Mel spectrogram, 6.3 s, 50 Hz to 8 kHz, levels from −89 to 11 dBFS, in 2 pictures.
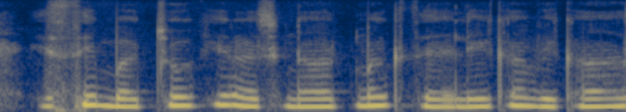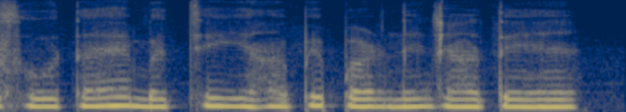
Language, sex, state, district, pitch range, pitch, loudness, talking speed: Hindi, female, Uttar Pradesh, Varanasi, 200-220 Hz, 205 Hz, -16 LUFS, 145 wpm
